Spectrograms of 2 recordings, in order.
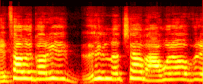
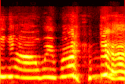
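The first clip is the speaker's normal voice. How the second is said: higher-pitched, casual, everyday speaking voice; 6 semitones higher than usual. Imitating how Jay Jordan normally sounds when running: imitating Jay Jordan's usual voice. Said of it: "you normally sound like".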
